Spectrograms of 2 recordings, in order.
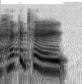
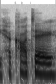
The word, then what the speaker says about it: Hecate: I work with both of them and they're similar because they're both dark goddesses, but Hecate really, and it gets pronounced in a lot of different ways. So there's no one, it could be Hecate, Hecate. There's room there for interpretation.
